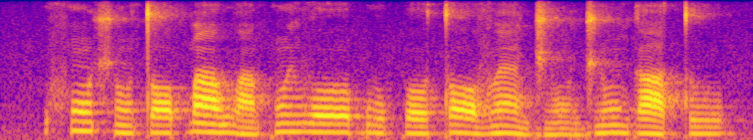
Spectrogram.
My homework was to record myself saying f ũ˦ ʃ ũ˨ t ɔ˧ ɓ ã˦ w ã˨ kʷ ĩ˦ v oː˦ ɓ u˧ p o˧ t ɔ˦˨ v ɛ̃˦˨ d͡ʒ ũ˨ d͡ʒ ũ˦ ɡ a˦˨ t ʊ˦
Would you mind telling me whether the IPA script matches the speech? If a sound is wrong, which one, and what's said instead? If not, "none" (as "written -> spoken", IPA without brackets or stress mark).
ʊ˦ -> u˦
